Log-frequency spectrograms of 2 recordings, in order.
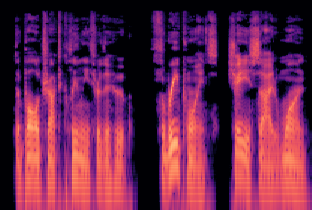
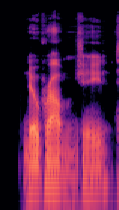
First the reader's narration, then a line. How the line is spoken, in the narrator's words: Teddy murmured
